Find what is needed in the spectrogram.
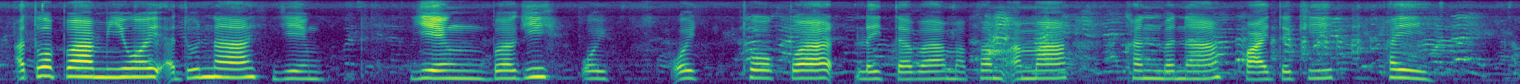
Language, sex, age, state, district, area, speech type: Manipuri, female, 45-60, Manipur, Kangpokpi, urban, read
